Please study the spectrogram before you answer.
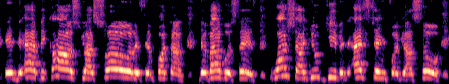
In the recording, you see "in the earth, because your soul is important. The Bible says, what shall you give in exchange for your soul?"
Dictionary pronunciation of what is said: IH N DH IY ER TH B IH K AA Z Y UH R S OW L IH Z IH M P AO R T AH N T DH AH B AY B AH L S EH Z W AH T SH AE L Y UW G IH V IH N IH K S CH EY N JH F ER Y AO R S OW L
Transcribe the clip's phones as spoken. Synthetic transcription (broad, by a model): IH N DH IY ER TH B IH K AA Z Y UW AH S OW L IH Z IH M P AO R T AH N T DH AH B AY B AH L S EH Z W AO T SH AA L Y UW G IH V IH N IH S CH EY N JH F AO Y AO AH S OW L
